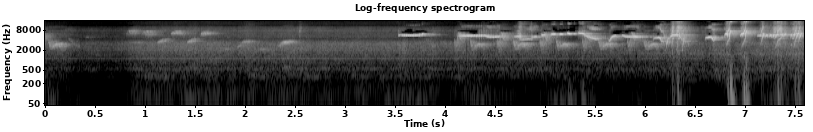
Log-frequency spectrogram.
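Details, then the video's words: White-throated flycatcher starting with soft, distant-sounding notes, then launching into loud, sustained high whistles and a quick chattering finish with clicks. "Sikatan krongkongan putih suara gak kalah sama burung kicau lain"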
